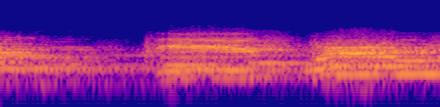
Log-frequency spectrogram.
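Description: Hymn singing on an old tape recording, with a thin sound lacking deep bass and high treble. A held note fades away, then new sung phrases begin about two-thirds of a second in and again near the end.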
